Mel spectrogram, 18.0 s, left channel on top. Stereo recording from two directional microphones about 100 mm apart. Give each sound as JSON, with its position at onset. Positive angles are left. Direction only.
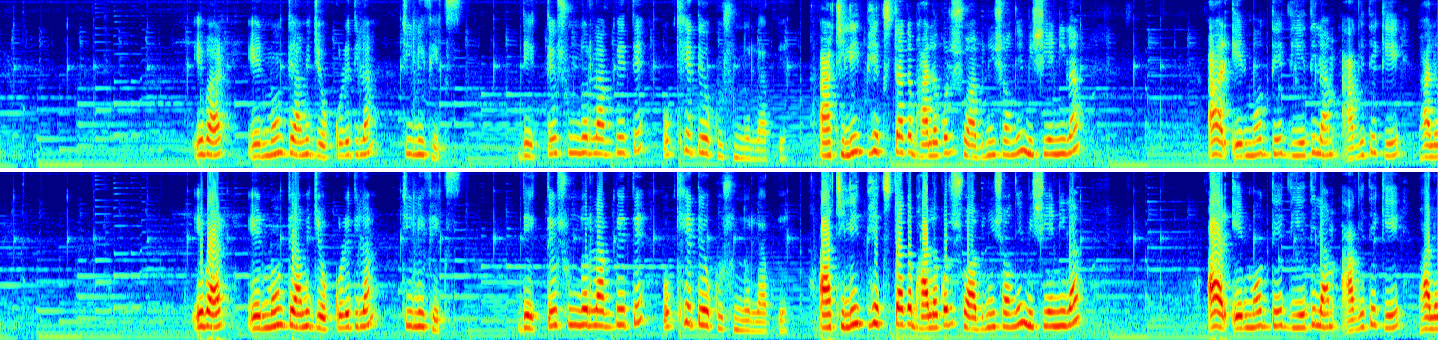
{"t": 2.4, "sound": "speech", "side_deg": -20}
{"t": 15.1, "sound": "speech", "side_deg": -15}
